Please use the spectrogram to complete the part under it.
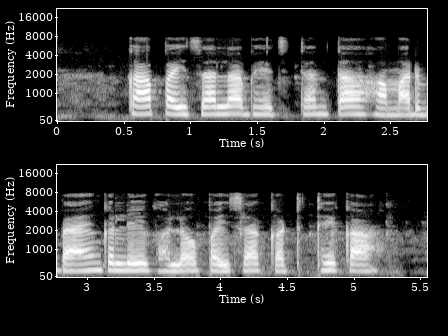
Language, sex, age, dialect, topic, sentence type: Chhattisgarhi, female, 60-100, Central, banking, question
